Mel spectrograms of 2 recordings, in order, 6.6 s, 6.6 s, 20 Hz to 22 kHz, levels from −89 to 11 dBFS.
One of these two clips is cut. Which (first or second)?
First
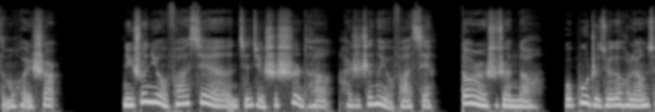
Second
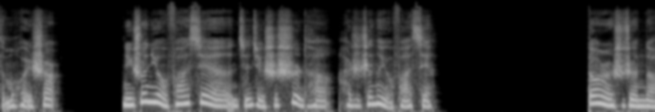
first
